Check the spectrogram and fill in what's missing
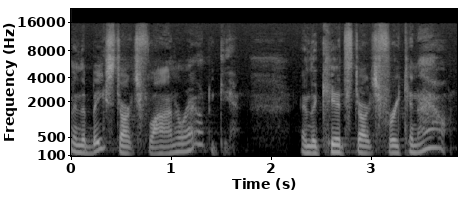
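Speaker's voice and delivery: whispered suspense; hushed telling. Acted. Preacher telling the bee story, softly whispered. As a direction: draw them in with a whisper.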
